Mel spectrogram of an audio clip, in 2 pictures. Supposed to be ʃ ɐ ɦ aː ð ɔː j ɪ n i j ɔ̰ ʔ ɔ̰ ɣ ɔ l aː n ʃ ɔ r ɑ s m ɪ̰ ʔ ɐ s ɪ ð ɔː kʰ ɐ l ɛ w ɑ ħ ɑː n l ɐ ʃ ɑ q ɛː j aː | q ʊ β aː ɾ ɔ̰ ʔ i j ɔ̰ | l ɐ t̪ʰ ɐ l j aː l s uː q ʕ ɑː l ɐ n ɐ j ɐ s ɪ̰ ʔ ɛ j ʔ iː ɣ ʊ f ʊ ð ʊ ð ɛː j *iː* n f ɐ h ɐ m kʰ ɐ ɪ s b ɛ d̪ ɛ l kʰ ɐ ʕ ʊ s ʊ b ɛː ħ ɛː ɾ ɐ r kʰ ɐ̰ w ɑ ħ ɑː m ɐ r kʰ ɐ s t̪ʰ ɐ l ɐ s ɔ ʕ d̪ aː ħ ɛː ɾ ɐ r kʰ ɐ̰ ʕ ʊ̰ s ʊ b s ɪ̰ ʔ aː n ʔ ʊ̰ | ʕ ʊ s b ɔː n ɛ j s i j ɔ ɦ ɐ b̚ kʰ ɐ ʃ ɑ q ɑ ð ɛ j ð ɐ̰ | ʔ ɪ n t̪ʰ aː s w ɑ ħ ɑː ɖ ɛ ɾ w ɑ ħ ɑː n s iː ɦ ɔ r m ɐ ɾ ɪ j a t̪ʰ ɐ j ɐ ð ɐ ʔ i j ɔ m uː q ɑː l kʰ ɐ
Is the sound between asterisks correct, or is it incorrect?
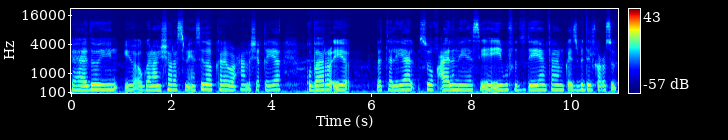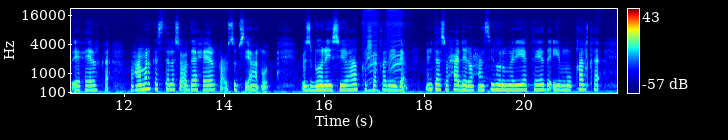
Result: incorrect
